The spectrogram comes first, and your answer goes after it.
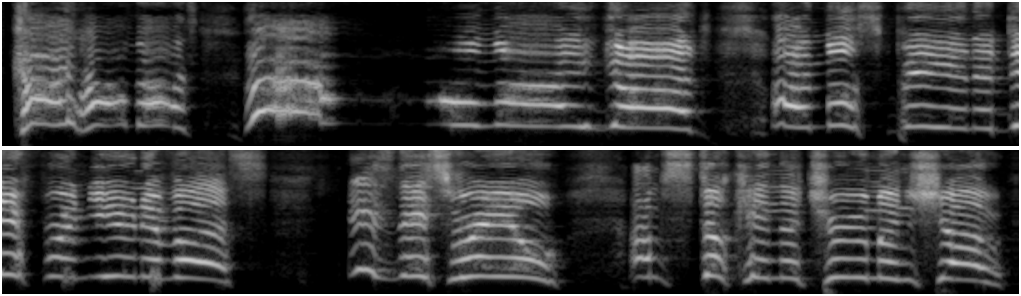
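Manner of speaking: real wild goal celebration; ecstatic screaming. Real, not acted. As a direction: scream like you can't believe what you just saw.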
